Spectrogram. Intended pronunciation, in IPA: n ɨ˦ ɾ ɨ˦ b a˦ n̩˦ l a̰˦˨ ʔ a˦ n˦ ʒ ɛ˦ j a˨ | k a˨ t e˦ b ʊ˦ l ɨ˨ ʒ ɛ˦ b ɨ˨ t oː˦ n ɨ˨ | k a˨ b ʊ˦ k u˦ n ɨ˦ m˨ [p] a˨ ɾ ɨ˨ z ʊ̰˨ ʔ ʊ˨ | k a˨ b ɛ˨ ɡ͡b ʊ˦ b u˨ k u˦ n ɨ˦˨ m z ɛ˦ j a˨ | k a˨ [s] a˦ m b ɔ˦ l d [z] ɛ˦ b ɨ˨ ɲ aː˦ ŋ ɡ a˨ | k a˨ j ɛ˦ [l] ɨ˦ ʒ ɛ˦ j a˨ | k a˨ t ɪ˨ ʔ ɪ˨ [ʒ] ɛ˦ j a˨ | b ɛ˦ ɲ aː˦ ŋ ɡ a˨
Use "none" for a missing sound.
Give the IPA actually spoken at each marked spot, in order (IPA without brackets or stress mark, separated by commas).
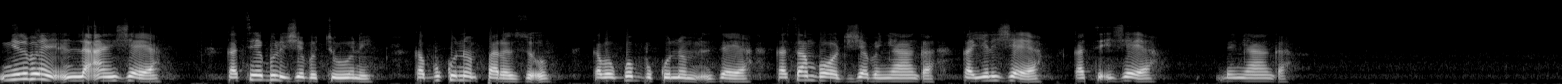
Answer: p, s, ʒ, l, ʒ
